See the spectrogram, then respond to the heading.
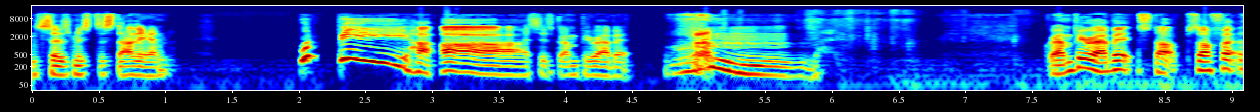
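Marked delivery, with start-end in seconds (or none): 2.0-3.7 a rabbit whooping on his hovercraft; gleeful whoop. A narrator's reading. Rabbit enjoying the ride. 4.7-5.9 a droning hovercraft vroom; playful engine noise for a hovercraft. A narrator's reading. Hovercraft speeds off.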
